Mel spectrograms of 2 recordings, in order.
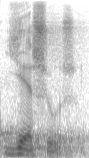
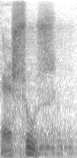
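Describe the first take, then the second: First: It starts with a soft y sound. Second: It starts with a throaty, rasping consonant. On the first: This is the older form of the name. "antiguamente se diría, o en latín se diría Jesús" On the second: This is the later form after a new sound entered the language. "el sonido de se introdujo en el castellano, entonces se empezó a decir Jesús"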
